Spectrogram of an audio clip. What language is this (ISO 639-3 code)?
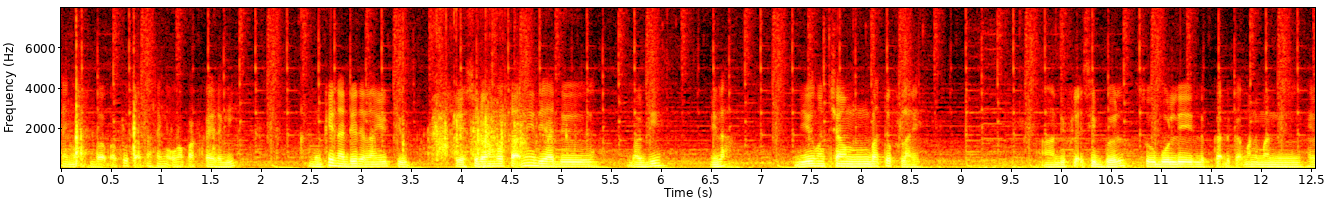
msa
